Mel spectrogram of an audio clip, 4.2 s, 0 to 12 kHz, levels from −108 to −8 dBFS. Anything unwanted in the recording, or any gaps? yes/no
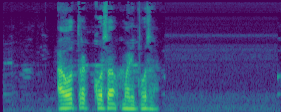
no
